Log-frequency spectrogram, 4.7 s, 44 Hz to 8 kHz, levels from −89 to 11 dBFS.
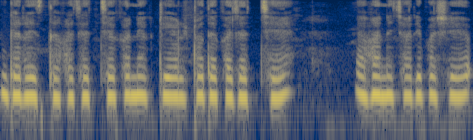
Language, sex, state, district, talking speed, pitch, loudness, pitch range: Bengali, female, Assam, Hailakandi, 125 wpm, 225 Hz, -16 LUFS, 215-230 Hz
